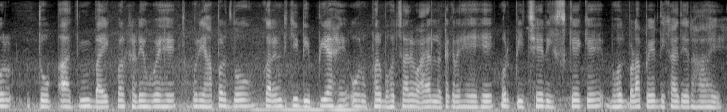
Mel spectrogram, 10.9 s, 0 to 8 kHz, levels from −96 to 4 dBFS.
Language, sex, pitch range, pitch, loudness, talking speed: Konkani, male, 145-160 Hz, 155 Hz, -16 LUFS, 190 wpm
